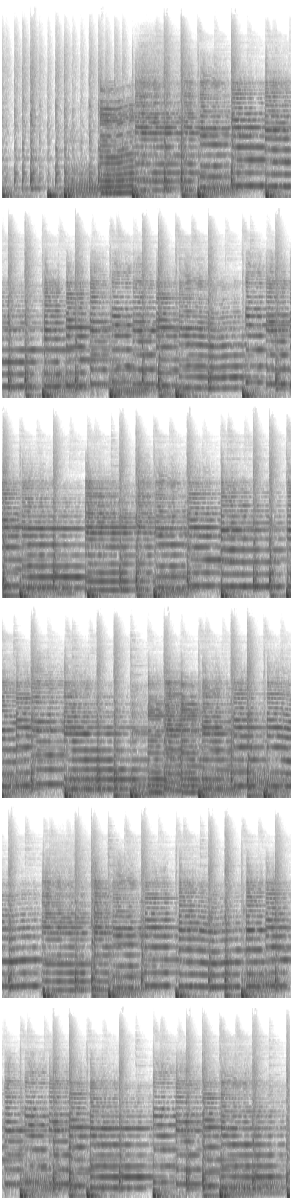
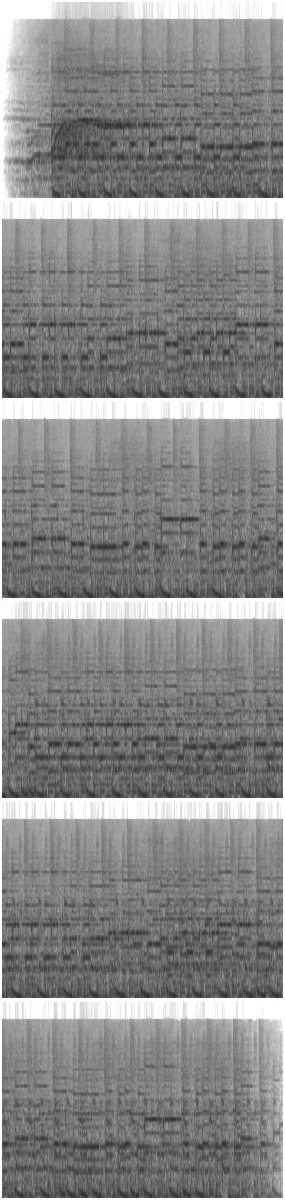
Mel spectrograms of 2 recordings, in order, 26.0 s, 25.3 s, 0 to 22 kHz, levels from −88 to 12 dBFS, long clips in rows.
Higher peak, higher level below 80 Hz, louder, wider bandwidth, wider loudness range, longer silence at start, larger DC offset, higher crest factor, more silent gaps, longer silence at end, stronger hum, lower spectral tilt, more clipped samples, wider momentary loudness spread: second, -4 dBFS vs 0 dBFS; second, -30 dBFS vs -18 dBFS; second, -23 LUFS vs -9 LUFS; about the same, 15.5 kHz vs 16 kHz; about the same, 1 LU vs 2 LU; second, 0 s vs 0.2 s; second, under 0.1% vs 0.5%; first, 18 dB vs 10 dB; neither; about the same, 0 s vs 0.05 s; neither; first, -5 dB/octave vs -3.5 dB/octave; neither; about the same, 3 LU vs 3 LU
